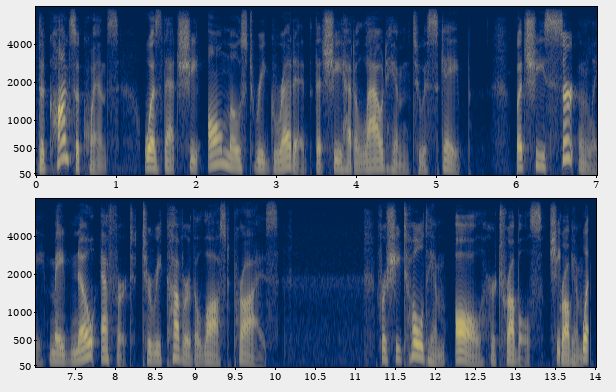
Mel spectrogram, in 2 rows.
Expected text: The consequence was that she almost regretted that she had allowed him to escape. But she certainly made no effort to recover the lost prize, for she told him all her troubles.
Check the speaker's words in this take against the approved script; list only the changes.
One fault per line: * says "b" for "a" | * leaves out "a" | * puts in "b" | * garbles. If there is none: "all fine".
* garbles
